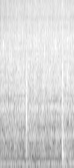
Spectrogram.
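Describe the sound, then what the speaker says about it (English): Homemade sweet and spicy BBQ sauce with cayenne pepper and paprika sizzles and fries in a pan, a steady close hiss with a few brief stirring clicks. "Right, everything's starting to brown. You can hear it starting to sizzle."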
